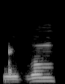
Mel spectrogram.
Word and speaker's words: Kool Bloom: I use Armourcelia, and I think it's pronounced Cool Bloom, KOOL Bloom.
